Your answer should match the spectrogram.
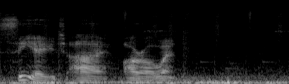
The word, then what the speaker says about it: Chiron: You can see it's like the little circle and a line with the K, but it's spelled Chiron. Go figure.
